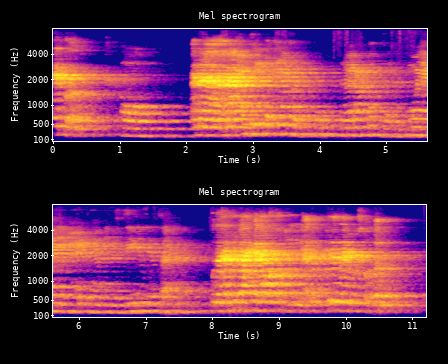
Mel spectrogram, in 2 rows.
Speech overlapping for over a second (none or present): none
